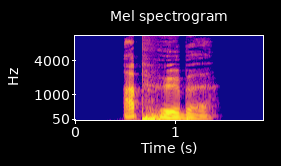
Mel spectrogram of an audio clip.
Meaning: first/third-person singular dependent subjunctive II of abheben
- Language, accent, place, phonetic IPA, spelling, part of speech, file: German, Germany, Berlin, [ˈapˌhøːbə], abhöbe, verb, De-abhöbe.ogg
